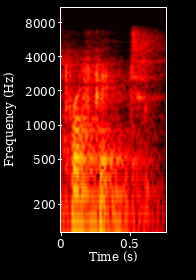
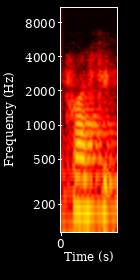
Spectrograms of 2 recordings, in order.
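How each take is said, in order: First: Its second vowel differs from the one in 'profit'. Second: It sounds exactly like the word 'profit'. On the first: The speaker calls it wrong. "not prophet" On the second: The speaker calls it right. "pronounced exactly as P R O F I T"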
